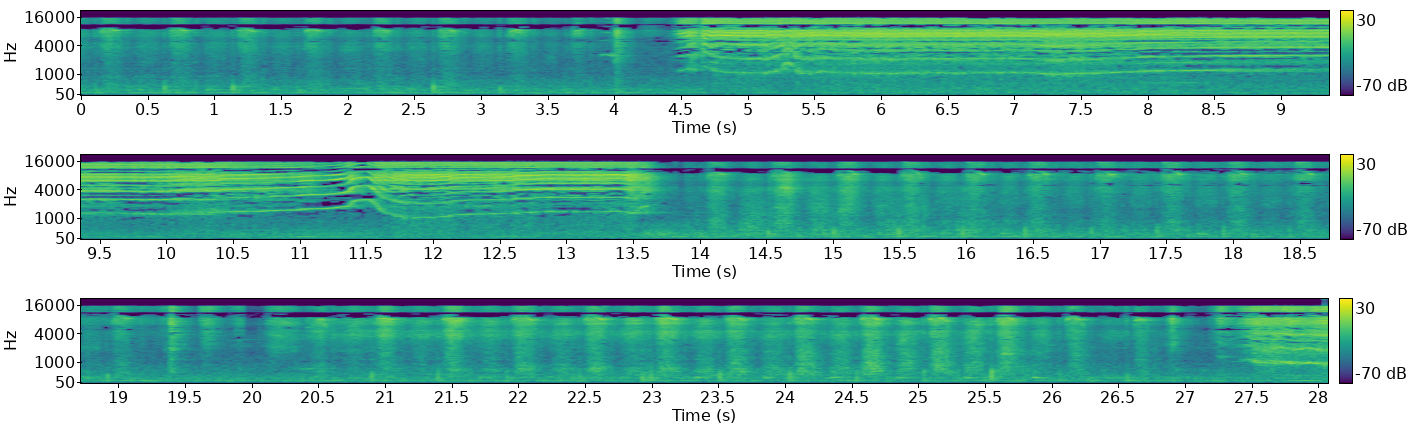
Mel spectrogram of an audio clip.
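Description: Air escaping through the stretched neck of a long spiral latex balloon, making a loud high squeal for about nine seconds. The pitch wavers, then rises sharply just before the squeal cuts off as the balloon empties. Quieter rubbery crackling of the handled balloons follows, and near the end a second balloon starts squealing.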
